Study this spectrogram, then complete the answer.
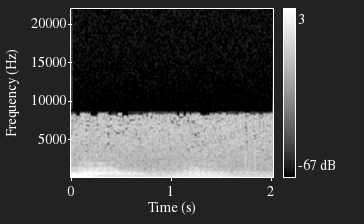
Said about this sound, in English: even as he talked with the Dragon Lady, a single-engine plane was heard high overhead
